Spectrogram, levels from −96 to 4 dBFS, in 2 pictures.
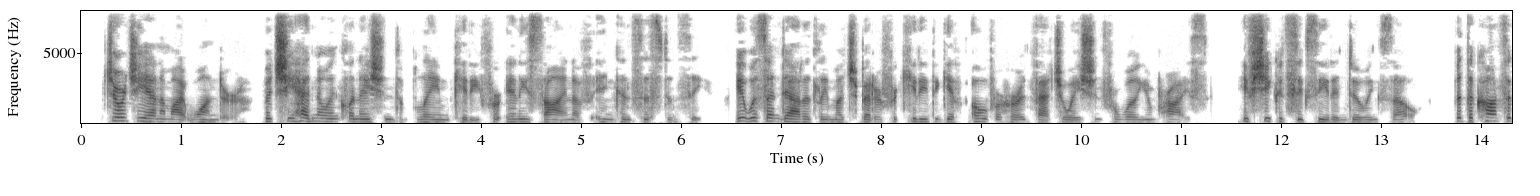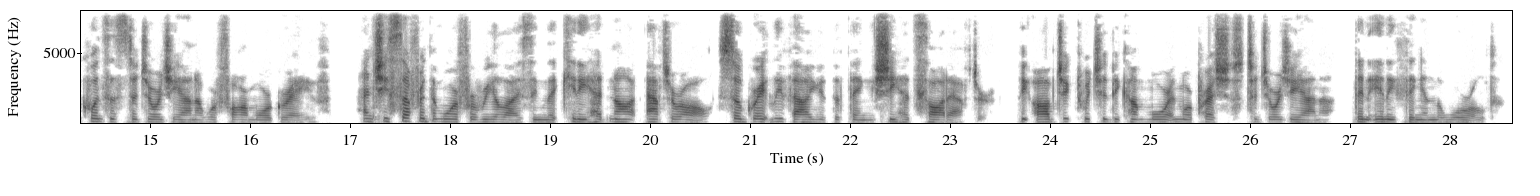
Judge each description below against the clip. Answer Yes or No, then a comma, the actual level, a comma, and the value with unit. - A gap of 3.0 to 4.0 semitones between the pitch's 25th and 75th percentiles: No, narrow, 2.5 semitones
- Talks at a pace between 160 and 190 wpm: Yes, average, 180 wpm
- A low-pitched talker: No, medium, 175 Hz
